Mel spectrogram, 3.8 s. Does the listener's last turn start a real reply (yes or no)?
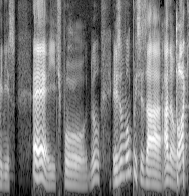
no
